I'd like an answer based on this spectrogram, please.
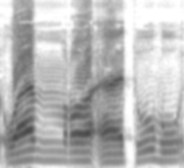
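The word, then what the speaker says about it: وامرأته: Kemudian padafal wamroatuhu di sini alifnya tidak dibaca tidak boleh tidak boleh kita baca wam enggak tapi langsung saja ke huruf mim yang mana alif dianggap tidak ada wamroatuhu di sini lagi mad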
